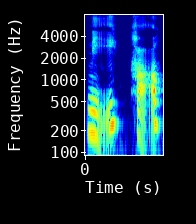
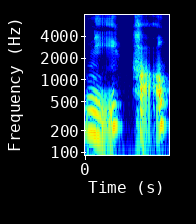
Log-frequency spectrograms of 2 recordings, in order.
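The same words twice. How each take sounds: The two takes are said the same way.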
